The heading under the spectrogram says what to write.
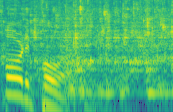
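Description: A brief toilet flush: a quick, loud rushing whoosh of water with swirling, gurgling tones, settling into a steady hiss as the bowl drains.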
